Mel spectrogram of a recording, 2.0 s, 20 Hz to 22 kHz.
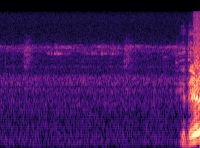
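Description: Faint steady static hiss from a Bearcat 101 scanner radio's speaker while the scanner idles without scanning. A man starts speaking near the end.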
